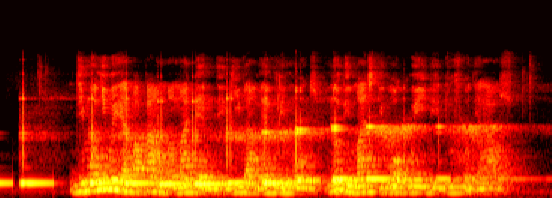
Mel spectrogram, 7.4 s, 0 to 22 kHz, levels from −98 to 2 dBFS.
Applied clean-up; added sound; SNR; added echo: none; Marimba, xylophone; -2 dB; reverberation time 0.8 s.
